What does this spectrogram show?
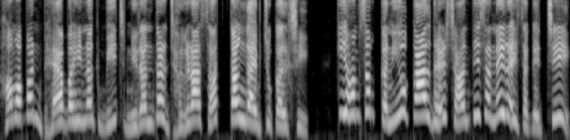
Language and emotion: Maithili, angry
